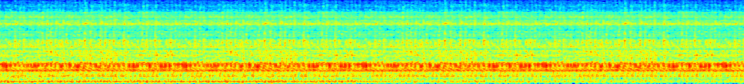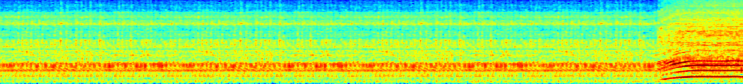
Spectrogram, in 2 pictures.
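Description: A chainsaw engine idles with a steady drone.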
